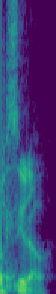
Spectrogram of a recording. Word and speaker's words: pseudo: Oh, pseudo. That's what would be, start with a P.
